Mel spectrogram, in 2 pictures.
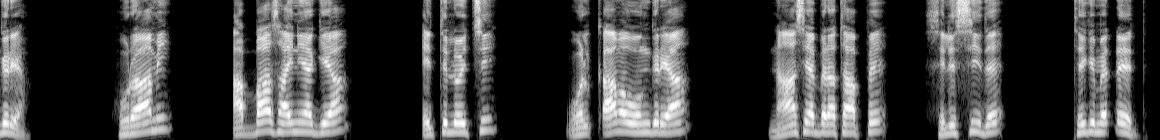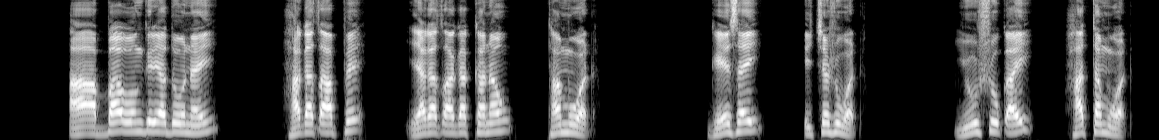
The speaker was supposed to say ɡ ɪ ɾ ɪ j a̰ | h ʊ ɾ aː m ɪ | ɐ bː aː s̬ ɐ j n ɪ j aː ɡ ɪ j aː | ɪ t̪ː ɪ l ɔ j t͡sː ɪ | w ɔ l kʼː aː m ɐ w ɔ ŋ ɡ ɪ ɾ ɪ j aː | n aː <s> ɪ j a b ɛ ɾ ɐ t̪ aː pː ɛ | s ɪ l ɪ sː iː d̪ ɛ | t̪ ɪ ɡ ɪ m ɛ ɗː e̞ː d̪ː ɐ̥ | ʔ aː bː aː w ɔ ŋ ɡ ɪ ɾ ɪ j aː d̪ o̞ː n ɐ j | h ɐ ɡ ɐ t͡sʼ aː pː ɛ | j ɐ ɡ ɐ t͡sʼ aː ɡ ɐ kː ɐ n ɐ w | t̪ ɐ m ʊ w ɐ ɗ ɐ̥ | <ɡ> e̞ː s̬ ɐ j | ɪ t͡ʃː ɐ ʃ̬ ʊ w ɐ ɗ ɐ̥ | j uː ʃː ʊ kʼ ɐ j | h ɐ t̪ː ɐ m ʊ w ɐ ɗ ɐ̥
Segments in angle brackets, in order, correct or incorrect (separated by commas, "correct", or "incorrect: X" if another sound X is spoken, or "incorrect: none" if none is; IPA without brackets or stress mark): correct, correct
